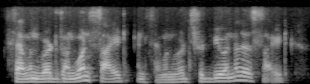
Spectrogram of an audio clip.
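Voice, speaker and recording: A man at a medium pitch with a non-native accent, ordinary pitch variation, and a very fast pace. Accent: non-native speaker. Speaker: data science expert presenter. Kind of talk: webinar presentation. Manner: hesitant with many fillers.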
